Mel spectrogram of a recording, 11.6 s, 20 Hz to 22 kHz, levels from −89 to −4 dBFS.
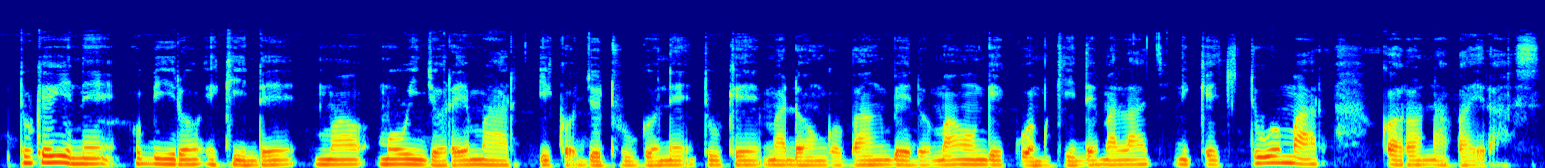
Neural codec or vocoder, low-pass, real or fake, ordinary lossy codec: none; 10.8 kHz; real; none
